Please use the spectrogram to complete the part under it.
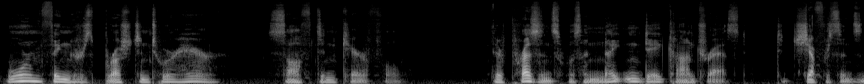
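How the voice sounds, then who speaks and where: A man reading scripted dramatic fiction as narrator, in a measured, grave manner. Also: on the low side, vocal fry, a little mellow, breathy edge, dry recording, clean studio sound. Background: music.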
